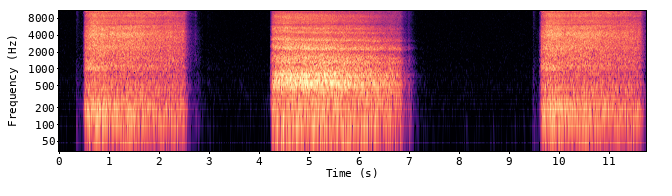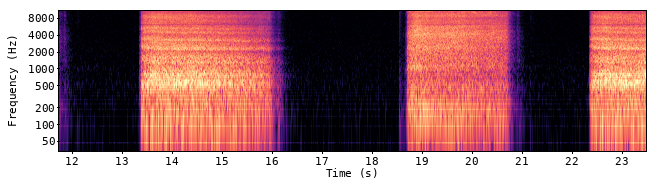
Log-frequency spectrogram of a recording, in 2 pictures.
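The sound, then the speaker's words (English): Three slow, deep breaths during a guided mindfulness exercise before a meal, each an airy inhale and a longer exhale, heard as six loud hissing swells separated by silent pauses. “Let's take 3 deep breaths and pay attention to this area.”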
